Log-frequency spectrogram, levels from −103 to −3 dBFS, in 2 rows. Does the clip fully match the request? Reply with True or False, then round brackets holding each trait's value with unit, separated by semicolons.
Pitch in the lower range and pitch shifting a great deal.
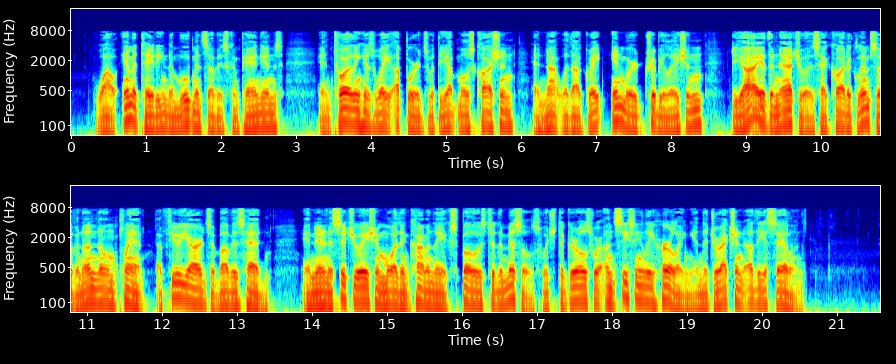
False (85 Hz; 3.7 semitones)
